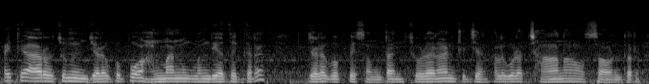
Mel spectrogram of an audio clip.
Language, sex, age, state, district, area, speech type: Telugu, male, 18-30, Telangana, Medchal, rural, spontaneous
